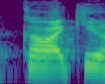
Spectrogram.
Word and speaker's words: Kohai Kyun: So it's Kohai, like the Kohai to your senpai. And then Kyun, because that is such the cutest onomatopoeia ever.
